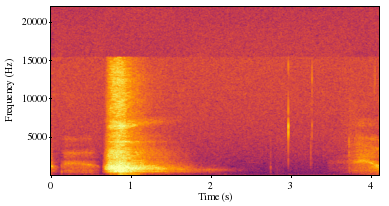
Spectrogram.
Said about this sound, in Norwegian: Og så holder vi pusten, og mens vi holder pusten, så samler vi tanker. Hold pusten. Og pust ut.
